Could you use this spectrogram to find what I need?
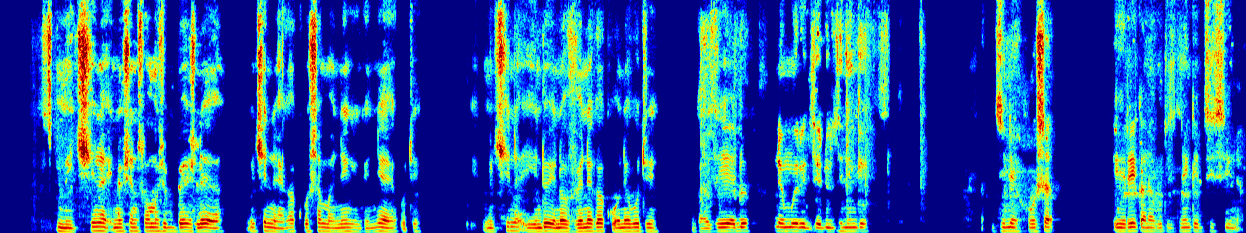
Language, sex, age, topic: Ndau, female, 36-49, health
